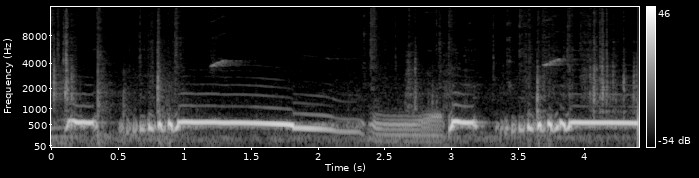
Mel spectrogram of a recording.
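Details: A lure recording of a kept Barbary dove: a short rolled burst, then a long level coo that drops in pitch and fades, followed by a second rolling burst into another sustained note.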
